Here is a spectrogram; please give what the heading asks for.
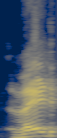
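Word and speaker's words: read: रेड का third form भी रेड होता है, उसका फर्स्ट फॉर्म क्या होता है? रीड। Second form रेड, third form भी होता है रेड, यानी प्रोनाउंसिएशन में डिफरेंस है।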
